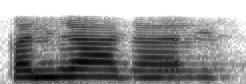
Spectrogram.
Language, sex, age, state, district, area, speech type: Hindi, female, 18-30, Madhya Pradesh, Gwalior, rural, conversation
